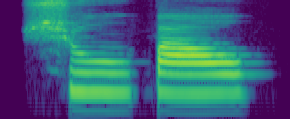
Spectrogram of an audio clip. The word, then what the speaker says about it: 书包: 包 The key point here is to keep it even across the whole syllable. 书包 Now you try.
